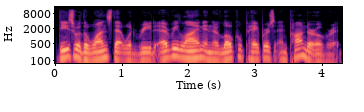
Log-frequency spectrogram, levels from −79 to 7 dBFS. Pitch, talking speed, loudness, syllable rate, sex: 120 Hz, 235 wpm, -16 LUFS, 5.9 syllables/s, male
